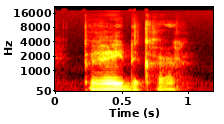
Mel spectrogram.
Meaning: Ecclesiastes (book of the Bible)
- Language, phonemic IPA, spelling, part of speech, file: Dutch, /ˈpreː.dɪ.kər/, Prediker, proper noun, Nl-Prediker.ogg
